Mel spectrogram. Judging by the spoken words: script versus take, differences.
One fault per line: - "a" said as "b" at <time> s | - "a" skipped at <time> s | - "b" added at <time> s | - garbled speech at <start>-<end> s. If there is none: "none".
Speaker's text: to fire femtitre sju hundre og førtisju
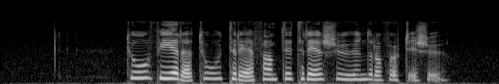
- "to tre" added at 2.0 s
